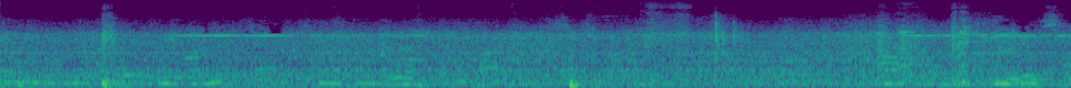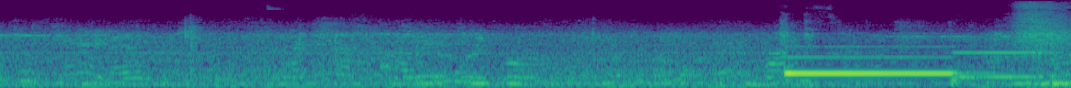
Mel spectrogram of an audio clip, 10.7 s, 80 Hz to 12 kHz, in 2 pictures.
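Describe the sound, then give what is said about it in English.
A 1 train subway rumbles steadily between stations with the next stop announced as 50th Street, a continuous loud clattering roar with occasional knocks, faint murmuring voices underneath, and a brief high metallic squeal rising near the end. “take the South Side 1 train. Next stop will be 50th Street. Stand clear of the doors, please.”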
